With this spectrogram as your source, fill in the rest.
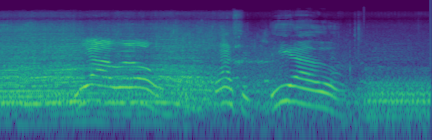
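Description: A race car engine revs up and down in sharp bursts.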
